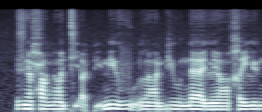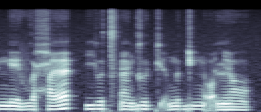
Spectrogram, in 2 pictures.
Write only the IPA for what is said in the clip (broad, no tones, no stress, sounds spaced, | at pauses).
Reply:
z ẽ ħ ɑ ŋ ɑ̃ tʲ ɑ̰ pʲ ṵ mʲ ɯ v ṵ l ɑ̃ bʲ u n æ lʲ ɑ̃ χ i lʲ u ŋ e v ɯ ħ æ | j ɯ t͡sʼ æ̃ ɡ ɯ kʲ ɑ̰ n ɯ ɡ i ŋ ɑ̰ lʲ ɑ̃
